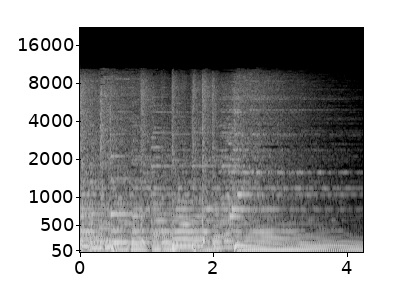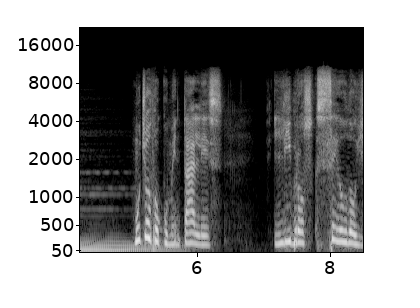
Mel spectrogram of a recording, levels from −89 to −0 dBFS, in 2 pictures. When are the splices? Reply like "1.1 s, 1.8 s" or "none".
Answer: none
